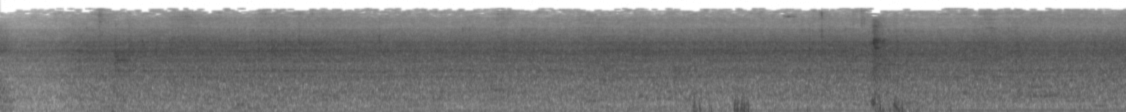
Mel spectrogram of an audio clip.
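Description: Fans hum steadily.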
